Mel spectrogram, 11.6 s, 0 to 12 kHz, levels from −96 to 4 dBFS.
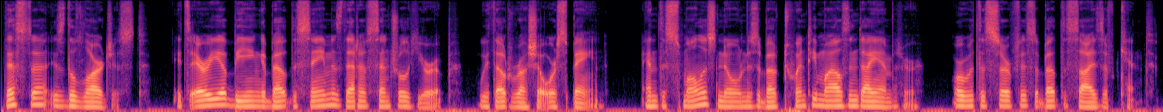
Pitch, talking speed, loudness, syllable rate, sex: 120 Hz, 185 wpm, -19 LUFS, 5.4 syllables/s, male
